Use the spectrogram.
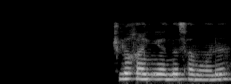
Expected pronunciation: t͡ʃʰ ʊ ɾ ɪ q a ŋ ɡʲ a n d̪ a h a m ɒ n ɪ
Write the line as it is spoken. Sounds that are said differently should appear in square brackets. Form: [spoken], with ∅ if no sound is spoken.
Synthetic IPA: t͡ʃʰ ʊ [l] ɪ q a ŋ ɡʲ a n d̪ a [s] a m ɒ n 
